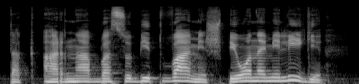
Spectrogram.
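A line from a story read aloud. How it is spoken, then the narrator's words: Shout. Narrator (Russian): крикнул Гордон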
